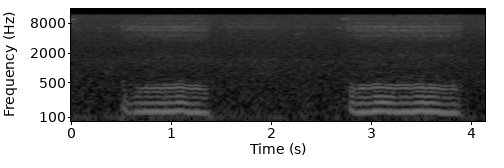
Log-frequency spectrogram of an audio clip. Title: Sissy pup snoring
